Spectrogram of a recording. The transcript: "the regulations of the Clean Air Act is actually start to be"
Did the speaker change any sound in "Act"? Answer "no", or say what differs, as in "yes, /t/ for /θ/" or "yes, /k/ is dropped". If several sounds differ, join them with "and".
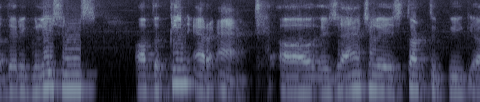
no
